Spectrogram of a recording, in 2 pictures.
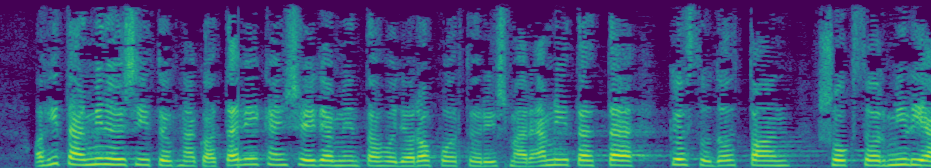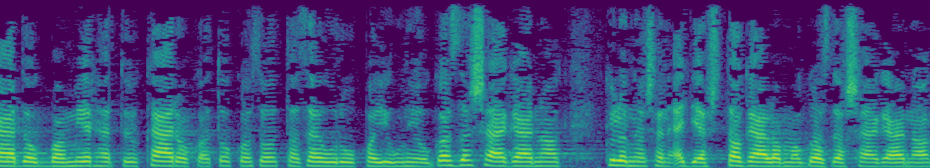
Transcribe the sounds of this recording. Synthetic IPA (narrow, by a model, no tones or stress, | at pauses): ɒɦit̪ɛlminøːʃiːt̪øːknɛkɒt̪ɛveːkɛɲʃeːɡɛmint̪ɒɦo̞ɟɒɾɒpo̞rt̪øːɾiʃmaːɾɛmliːt̪ɛt̪ːɛkø̞st̪ud̪o̞t̪ːɒn | ʃo̞kso̞rmilijaːrd̪o̞ɡ̚bɒmːeːrɦɛt̪øːkaːɾo̞kɒt̪o̞ko̞zo̞t̪ːɒzɛuɾoːpɒjiuːnijoːɡɒzd̪ɒʃaːɡaːnɒkː | ylønø̞ʃɛnɛɟːɛʃt̪ɒɡaːlːɒmo̞ɡɡɒzd̪ɒʃaːɡaːnɒk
